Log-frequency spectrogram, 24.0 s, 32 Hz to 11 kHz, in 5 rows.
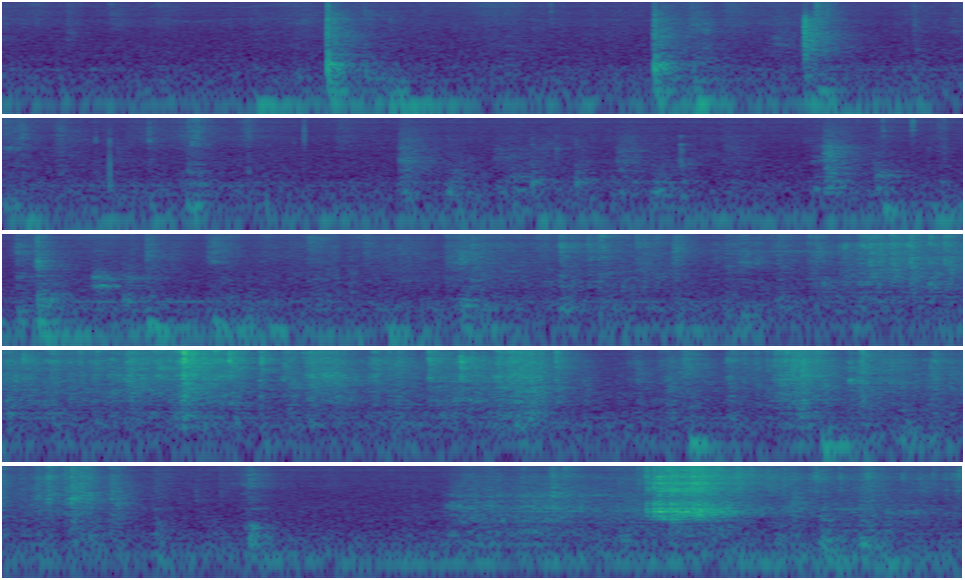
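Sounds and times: dry cat food rattling: 22.2 - 24.0.

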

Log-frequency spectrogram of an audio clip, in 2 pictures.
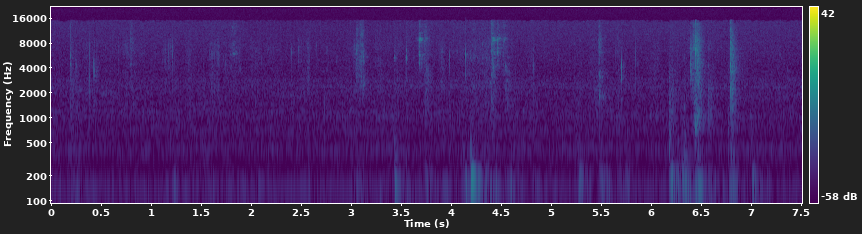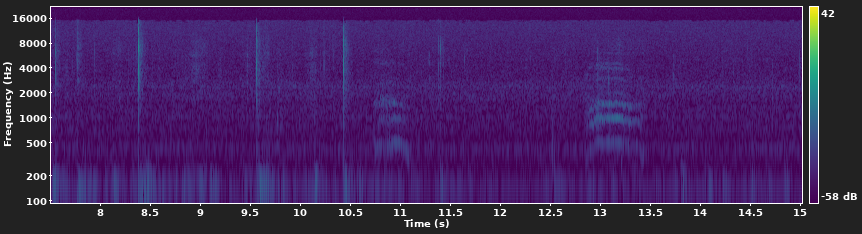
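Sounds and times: steady low hum: 0.0 - 15.0
kitten meowing: 12.9 - 13.4.

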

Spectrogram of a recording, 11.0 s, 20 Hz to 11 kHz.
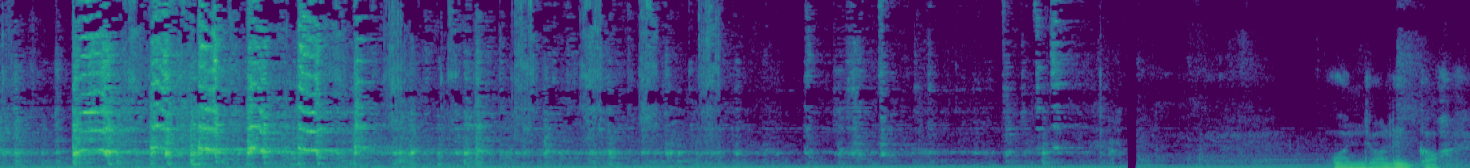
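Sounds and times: ratchet wrench clicking: 0.0 - 7.0
steady low hum: 0.0 - 11.0.

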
